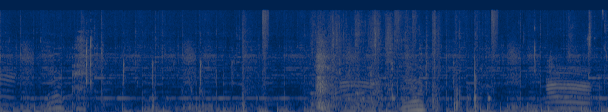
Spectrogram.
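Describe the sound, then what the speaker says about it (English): Minecraft cows lowing as they are milked, with animal calls rising in short bleating bursts against a busy, steady game soundscape and what sounds like footsteps. "Right, I haven't milked the cows yet."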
